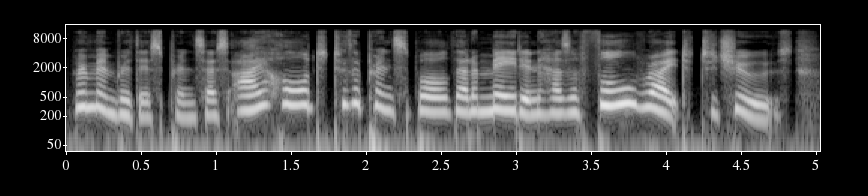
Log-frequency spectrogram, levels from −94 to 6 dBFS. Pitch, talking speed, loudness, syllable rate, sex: 260 Hz, 205 wpm, -17 LUFS, 5.1 syllables/s, female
